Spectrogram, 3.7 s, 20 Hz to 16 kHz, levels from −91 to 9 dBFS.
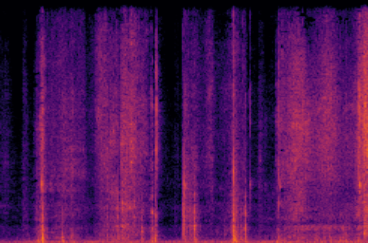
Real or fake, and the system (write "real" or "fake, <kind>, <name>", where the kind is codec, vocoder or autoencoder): real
